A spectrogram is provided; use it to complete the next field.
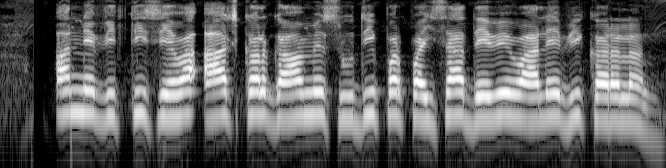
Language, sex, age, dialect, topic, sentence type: Bhojpuri, male, 18-24, Western, banking, statement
